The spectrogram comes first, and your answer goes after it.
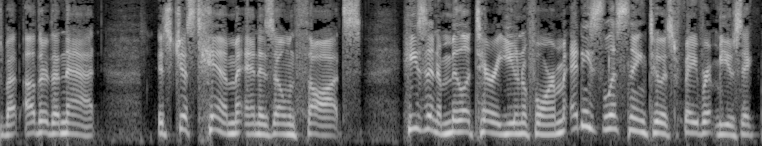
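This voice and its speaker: A man narrating a science-fiction story in a calm, conversational storytelling manner. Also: sits high, no echo, studio quality. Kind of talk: spoken sci-fi story narration.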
